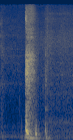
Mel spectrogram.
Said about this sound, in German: du hast Husten, du Ärmster. Ja, so ein bisschen.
